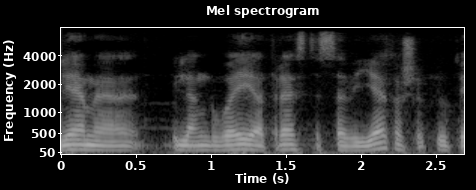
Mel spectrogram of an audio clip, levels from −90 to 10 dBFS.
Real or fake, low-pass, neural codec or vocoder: fake; 7.2 kHz; codec, 16 kHz in and 24 kHz out, 1 kbps, XY-Tokenizer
